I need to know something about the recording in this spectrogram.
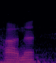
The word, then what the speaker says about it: HANA: I guess the proper German is a longer A, but the Anglo-Canadian, I will dictate, is a shorter A, so HANA.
